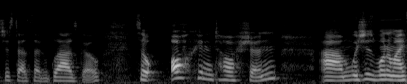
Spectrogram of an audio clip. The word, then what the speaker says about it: Auchentoshan: So it is not Ocean Toshan. It is Auchentoshan.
